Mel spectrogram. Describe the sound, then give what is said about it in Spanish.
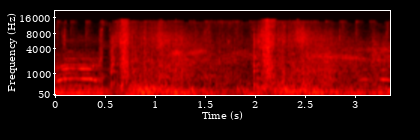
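Heavy bombardment of the Gaza Strip by Israeli tanks: two sharp, booming explosions about a second and a half apart, each followed by a deep rumble, over a continuous low roar and faint whistling tones. “Israel mantiene apostados en la frontera a decenas de miles de soldados y tanques que han seguido bombardeando la franja.”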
